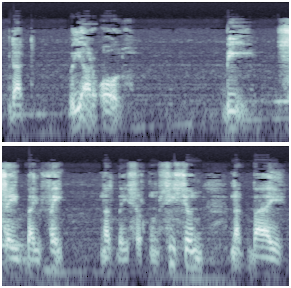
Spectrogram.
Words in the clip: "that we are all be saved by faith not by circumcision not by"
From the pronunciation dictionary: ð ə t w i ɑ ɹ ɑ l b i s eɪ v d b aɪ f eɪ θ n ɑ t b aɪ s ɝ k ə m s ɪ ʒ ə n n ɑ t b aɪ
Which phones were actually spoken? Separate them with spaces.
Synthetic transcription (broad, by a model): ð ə t w i ɑ ɹ ɑ l b i s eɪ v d b aɪ f eɪ t n ɑ t b aɪ s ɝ k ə m s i ʃ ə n n ɑ t b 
